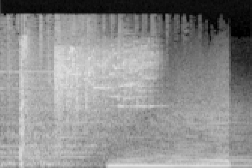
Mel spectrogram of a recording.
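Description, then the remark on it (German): Dinner dishes being cleared away shatter with a sharp crash, bright clinking debris spilling over the next second, then a loud, heavy low rumble swells and holds before cutting off abruptly. No voices. “Sie steht direkt vor ihm, räumt gerade das Geschirr des Abendessens ab.”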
